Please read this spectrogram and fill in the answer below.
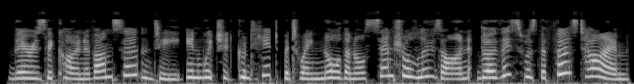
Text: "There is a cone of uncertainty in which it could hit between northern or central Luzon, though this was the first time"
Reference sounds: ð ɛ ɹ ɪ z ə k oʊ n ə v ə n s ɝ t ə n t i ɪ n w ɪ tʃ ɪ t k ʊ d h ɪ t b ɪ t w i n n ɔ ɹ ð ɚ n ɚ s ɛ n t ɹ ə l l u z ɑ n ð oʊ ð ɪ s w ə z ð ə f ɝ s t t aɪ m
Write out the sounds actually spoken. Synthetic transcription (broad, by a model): ð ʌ ɹ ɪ z ə k oʊ n ə v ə n s ɝ t n t i ɪ n w ɪ tʃ ɪ t k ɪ d h ɪ t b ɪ t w i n n ɔ ɹ ð ɚ n ɚ s ɛ n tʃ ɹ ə l l u z ɑ n ð oʊ ð ɪ s w ə z ð ə f ɝ s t t aɪ m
